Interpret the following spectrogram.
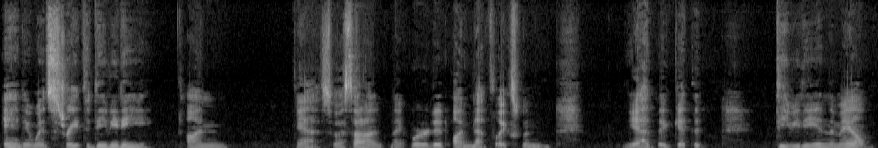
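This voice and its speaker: A woman's voice: deep voice, steady tone, moderate pace, gravelly, a little mellow, breathy edge. A woman vlogger giving an opinionated monologue, emphatic and repeating her points for stress. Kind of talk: opinionated talking-to-camera monologue.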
